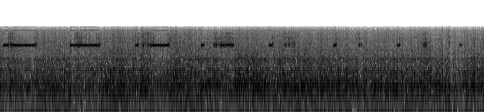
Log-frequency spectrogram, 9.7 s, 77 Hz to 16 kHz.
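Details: 1997 Subaru Legacy: an irregular high beep near 2 kHz chimes over road and cabin noise, starting randomly while driving for years; the door sensors are ruled out, and cutting the dash buzzer's speaker wires stopped it.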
